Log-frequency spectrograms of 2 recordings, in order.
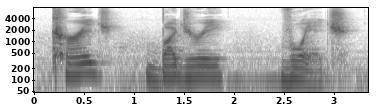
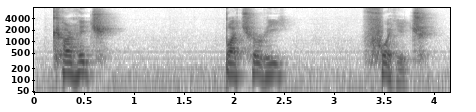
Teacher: The J sound goes to the ch sound.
